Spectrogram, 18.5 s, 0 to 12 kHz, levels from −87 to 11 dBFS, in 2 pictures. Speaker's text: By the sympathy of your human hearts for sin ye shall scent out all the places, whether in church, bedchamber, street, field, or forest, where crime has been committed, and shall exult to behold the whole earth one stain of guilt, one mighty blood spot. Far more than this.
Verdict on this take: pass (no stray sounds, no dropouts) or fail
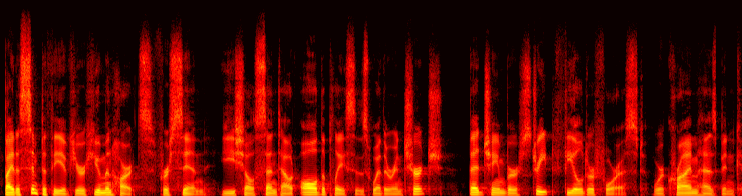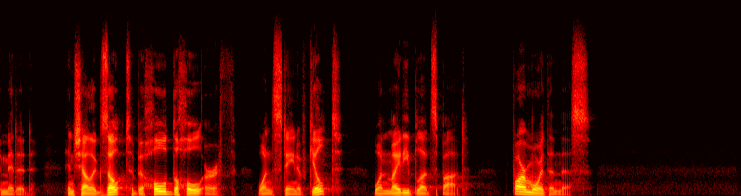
pass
